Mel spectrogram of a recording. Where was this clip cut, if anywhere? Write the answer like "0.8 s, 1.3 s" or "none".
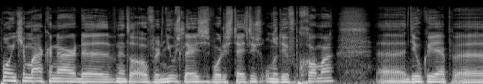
1.1 s, 2.5 s, 2.9 s

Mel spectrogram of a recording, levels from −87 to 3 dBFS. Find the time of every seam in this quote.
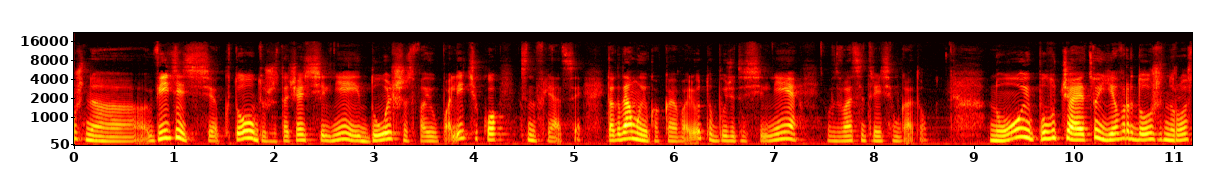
1.8 s, 4.5 s, 5.3 s, 5.7 s, 6.6 s, 10.2 s

